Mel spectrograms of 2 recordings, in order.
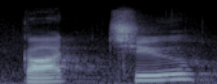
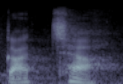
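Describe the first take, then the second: First: The t and the y stay separate. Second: The t and the y merge into ch.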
